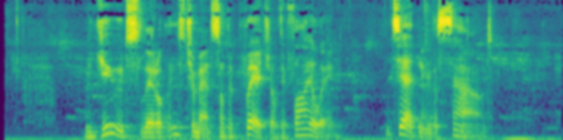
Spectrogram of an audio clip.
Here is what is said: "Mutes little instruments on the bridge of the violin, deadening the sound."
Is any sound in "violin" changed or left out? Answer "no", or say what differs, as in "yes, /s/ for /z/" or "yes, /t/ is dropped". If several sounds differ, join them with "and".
yes, /f/ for /v/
